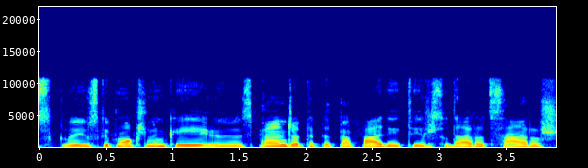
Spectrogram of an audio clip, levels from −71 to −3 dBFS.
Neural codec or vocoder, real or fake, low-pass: codec, 44.1 kHz, 3.4 kbps, Pupu-Codec; fake; 10.8 kHz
